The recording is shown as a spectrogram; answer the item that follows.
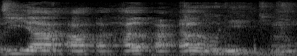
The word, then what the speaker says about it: Harouni: Alors je suis très heureux d'accueillir Dia Harouni. On ne prononce pas le H comme au Liban.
